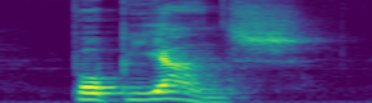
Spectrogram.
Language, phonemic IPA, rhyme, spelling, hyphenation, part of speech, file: Dutch, /ˌpɔn.peːˈjaːns/, -aːns, Pohnpeiaans, Pohn‧pei‧aans, adjective / proper noun, Nl-Pohnpeiaans.ogg
- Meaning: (adjective) Pohnpeian, in, from or otherwise relating to the island state Pohnpei, the former Ponape, in Micronesia, or its people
